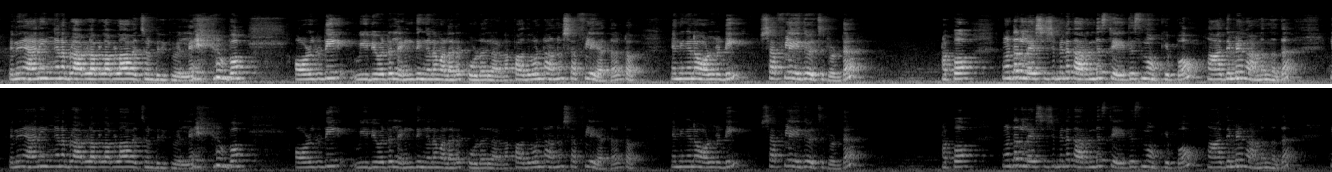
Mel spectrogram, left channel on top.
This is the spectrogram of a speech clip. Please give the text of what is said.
പിന്നെ ഞാനിങ്ങനെ ബ്ലാ ബ്ലാ ബ്ലാ ബ്ലാ വെച്ചോണ്ടിരിക്കുമല്ലേ, അപ്പോൾ ഓൾറെഡി വീഡിയോയുടെ ലെങ്ത് ഇങ്ങനെ വളരെ കൂടുതലാണ്. അപ്പോൾ അതുകൊണ്ടാണ് ഷഫിൾ ചെയ്യാത്തത് കേട്ടോ. ഞാനിങ്ങനെ ഓൾറെഡി ഷഫിൾ ചെയ്ത് വെച്ചിട്ടുണ്ട്. അപ്പോൾ നിങ്ങളുടെ റിലേഷൻഷിപ്പിന്റെ കറണ്ട് സ്റ്റേറ്റസ് നോക്കിയപ്പോൾ ആദ്യമേ കാണുന്നത്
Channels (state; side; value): quieter; right; 18.9 dB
